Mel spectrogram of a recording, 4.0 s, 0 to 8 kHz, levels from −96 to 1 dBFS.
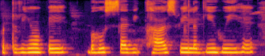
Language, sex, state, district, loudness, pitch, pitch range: Hindi, male, Uttar Pradesh, Lucknow, -14 LUFS, 210 Hz, 205-215 Hz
